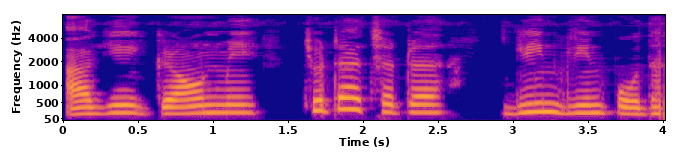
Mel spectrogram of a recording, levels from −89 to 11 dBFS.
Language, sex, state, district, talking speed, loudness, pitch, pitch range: Hindi, female, Arunachal Pradesh, Lower Dibang Valley, 135 wpm, -15 LUFS, 220 Hz, 195-235 Hz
